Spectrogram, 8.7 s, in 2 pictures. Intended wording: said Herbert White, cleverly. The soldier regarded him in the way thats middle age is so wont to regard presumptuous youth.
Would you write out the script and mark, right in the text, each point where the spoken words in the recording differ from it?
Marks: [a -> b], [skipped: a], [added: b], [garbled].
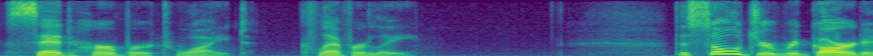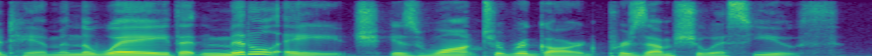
said Herbert White, cleverly. The soldier regarded him in the way [thats -> that] middle age is [skipped: so] wont to regard presumptuous youth.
